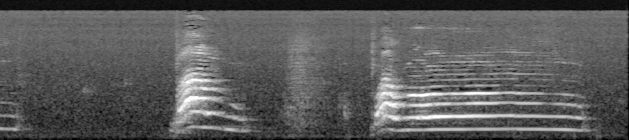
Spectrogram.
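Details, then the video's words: Cat Nikita, who dislikes an unwelcome cat in the garden, voices two drawn-out, wailing cries about two seconds apart: a falling, harmonic-rich yowl, then a longer, steady moaning tone held for two seconds; a faint brief sound between them. "Unwelcome cat in the garden"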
